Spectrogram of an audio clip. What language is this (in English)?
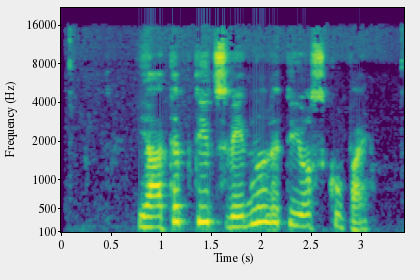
Slovenian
